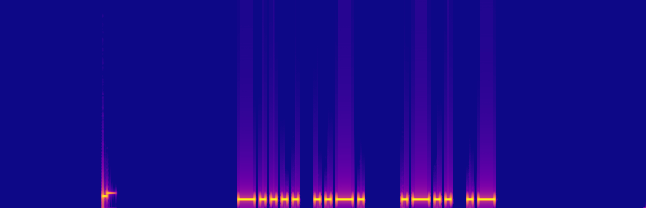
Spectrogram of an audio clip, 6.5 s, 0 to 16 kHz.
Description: Morse code, heard as a keyed tone, about 21 wpm, 700 Hz. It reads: 6F LA
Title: Field Day Exchanges Encore - 22wpm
